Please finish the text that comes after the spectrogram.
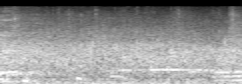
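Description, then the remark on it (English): A brief burst of applause, a small group clapping steadily, forming a dense, even patter for just over a second with a faint hint of voices underneath. “We're applauding for you.”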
